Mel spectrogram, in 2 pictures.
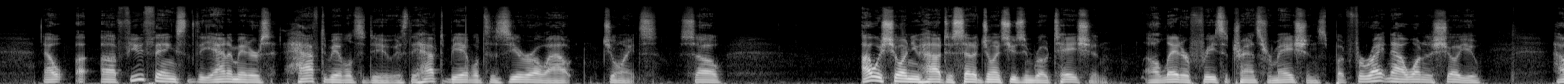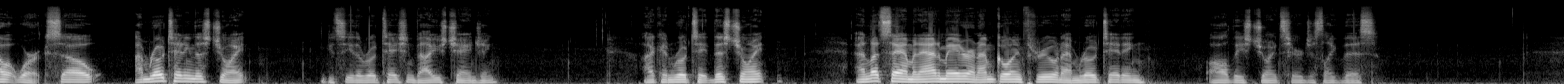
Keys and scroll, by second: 6.7-8.3 typing.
